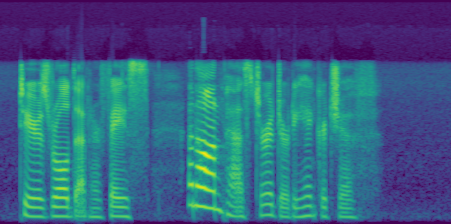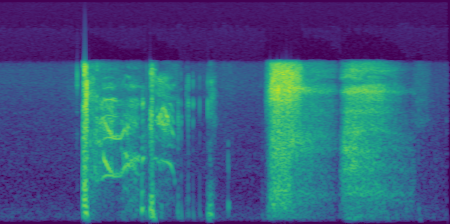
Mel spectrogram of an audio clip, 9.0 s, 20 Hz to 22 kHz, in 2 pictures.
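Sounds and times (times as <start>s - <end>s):
speech: 0.2s - 3.8s
choking coughing fit after gulping a strong drink: 5.4s - 6.8s
raspy gasping breaths: 7.2s - 8.8s.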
